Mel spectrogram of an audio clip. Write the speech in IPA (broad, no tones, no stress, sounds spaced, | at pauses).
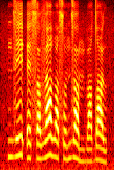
n z e ʔ ɛ s ɒ v a ðˤ ɯ sˤ u n z ɒ m b a dˤ ɯ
